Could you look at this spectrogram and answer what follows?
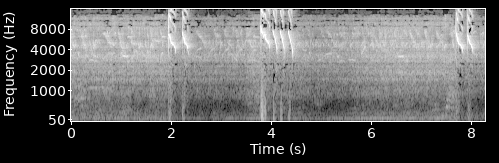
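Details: White-eye singing actively, a recording meant to make rival birds sing and deliver fast 'nembak' bursts: three short clusters of high, thin, rapid downslurred chirps, spaced a few seconds apart, over quiet background hiss.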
